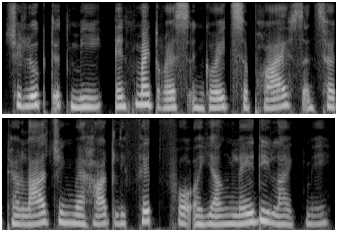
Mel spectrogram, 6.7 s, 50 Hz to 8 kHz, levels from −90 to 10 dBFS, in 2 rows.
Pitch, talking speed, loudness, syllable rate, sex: 185 Hz, 205 wpm, -22 LUFS, 4.9 syllables/s, female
